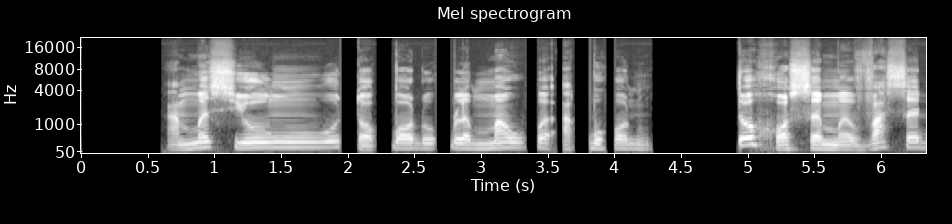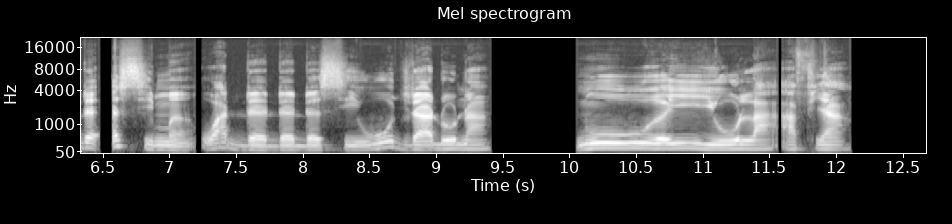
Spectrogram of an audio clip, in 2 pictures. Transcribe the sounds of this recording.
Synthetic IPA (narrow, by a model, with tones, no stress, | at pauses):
a̰˨mɛ̃˨si˨wo˦ŋũ˦wo˦t̪ɔ˨k͡pɔ˦ɖo˦k͡plɛ˦mã˦wu˦ɸɛ˦ʔa˨k͡po˦xɔ˦nũ˦ | t̪o˦xɔ˨sɛ˨mɛ̃˨va˦sɛ˦ɖɛ˦e˦si˨mɛ̰̃˨wo˦a˨ɖɛ˨ɖɛ˨ɖɛ˨si˨wo˦d͡ʒɾa˨ɖo˦nã˦ | nũ˦wo˦wu˦ɣɛ˦ji˦ji˨wo˦la˦a̰˨fi˦a˦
